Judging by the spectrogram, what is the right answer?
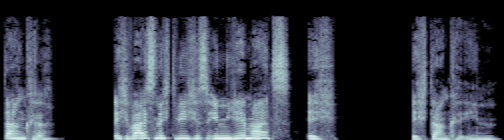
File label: Female adult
